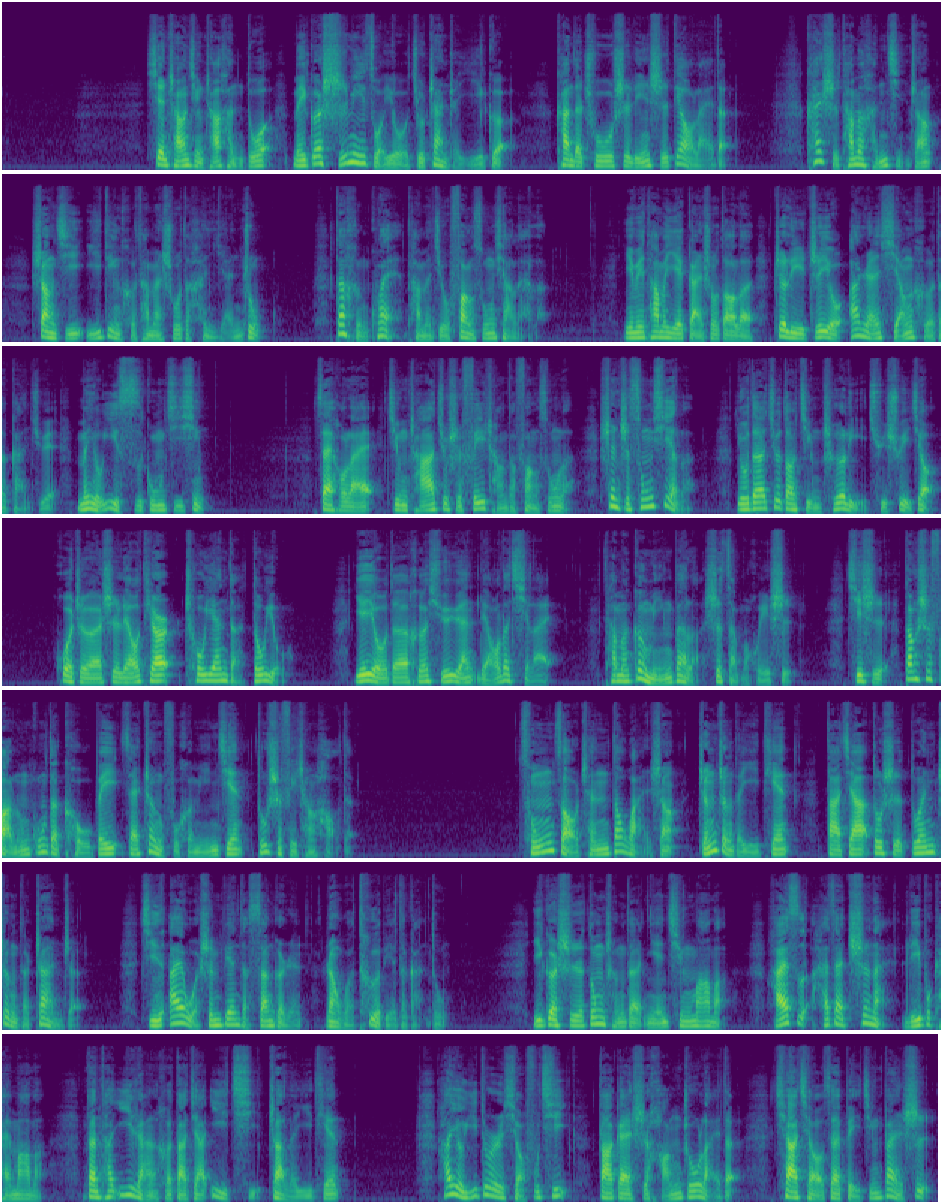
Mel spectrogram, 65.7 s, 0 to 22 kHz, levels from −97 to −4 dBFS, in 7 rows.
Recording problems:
none

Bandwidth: 16 kHz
